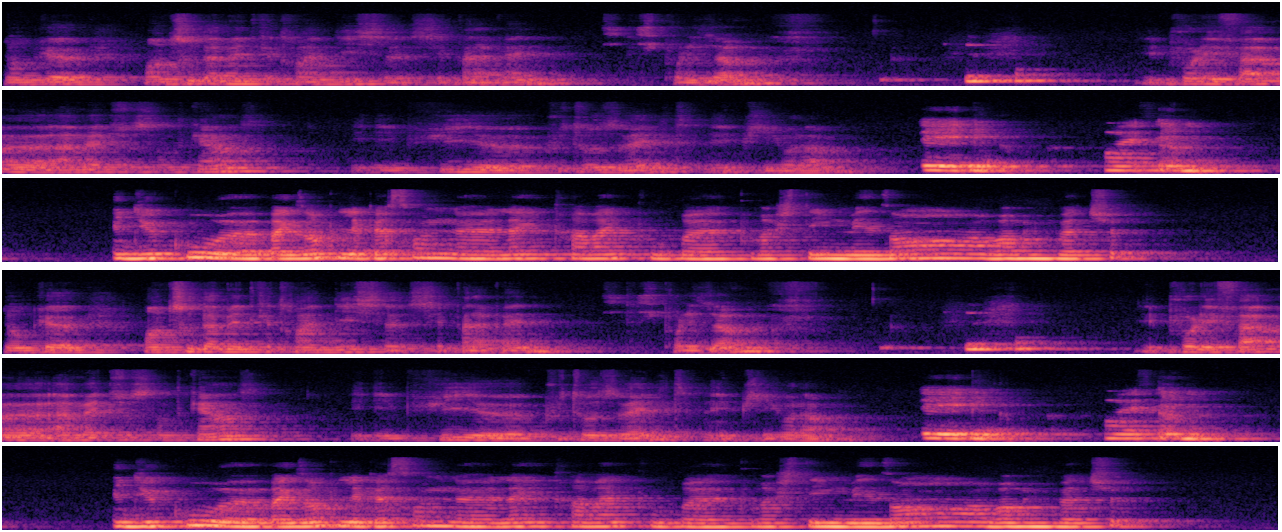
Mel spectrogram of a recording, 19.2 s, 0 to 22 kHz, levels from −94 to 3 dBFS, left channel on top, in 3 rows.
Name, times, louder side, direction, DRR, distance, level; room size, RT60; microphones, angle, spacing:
voice 1, 0.0-2.8 3.3-4.0 4.9-5.1 5.7-7.7 8.2-10.6 11.1-11.2 12.2-12.4, right 2 dB, 55° right, 1 dB, 0.7 m, -32 dB
voice 2, 11.0-11.4 11.9-12.4 13.3-18.3, equal, 15° left, 0 dB, 0.5 m, -19 dB
4.8 x 2.0 x 4.1 m, 0.97 s
head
